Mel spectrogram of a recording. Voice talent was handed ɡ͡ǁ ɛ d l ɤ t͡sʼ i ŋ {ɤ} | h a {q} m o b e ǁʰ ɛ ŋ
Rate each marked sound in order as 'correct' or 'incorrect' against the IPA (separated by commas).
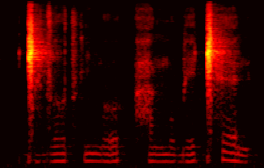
correct, incorrect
